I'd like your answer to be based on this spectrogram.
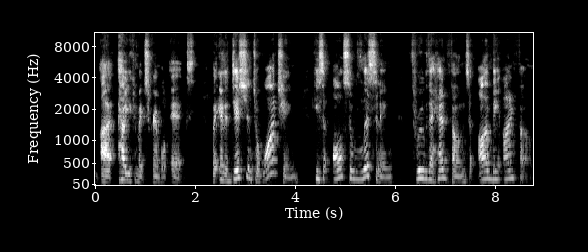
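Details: Adult presenter; typical speech.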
